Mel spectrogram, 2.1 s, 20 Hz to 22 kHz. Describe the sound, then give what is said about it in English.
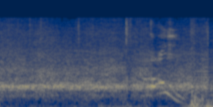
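A loud, sustained roar of a sold-out arena crowd of 15,708 in Brooklyn cheering at a wrestling match between Christian and Dolph Ziggler, dense and steady throughout, with a rising shout or whoop standing out near the end. “Sold out tonight in Brooklyn, 15,708. A very vocal crowd.”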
